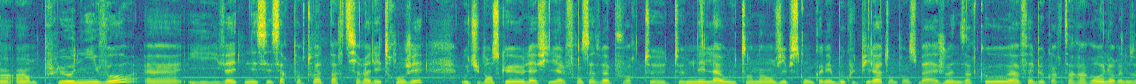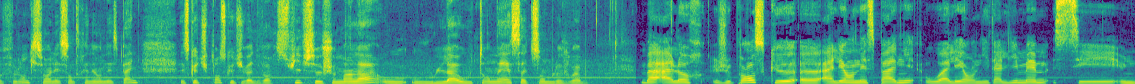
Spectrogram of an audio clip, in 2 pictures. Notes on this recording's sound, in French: enregistré au circuit de Magny-cours lors de la manche du WSBK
